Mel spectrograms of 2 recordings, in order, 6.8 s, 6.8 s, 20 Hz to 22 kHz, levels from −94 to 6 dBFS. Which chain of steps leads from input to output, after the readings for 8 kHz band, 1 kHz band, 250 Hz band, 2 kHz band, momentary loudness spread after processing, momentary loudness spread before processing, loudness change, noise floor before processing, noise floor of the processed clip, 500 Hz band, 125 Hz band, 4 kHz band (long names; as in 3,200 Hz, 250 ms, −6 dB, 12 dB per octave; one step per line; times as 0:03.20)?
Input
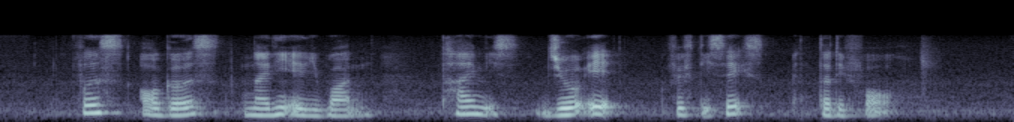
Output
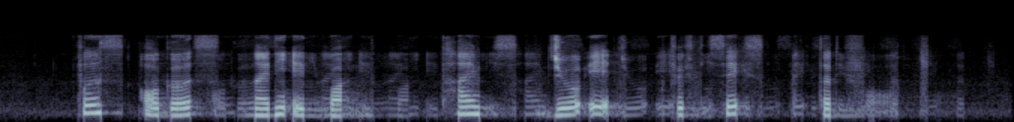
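can't be measured, −3.5 dB, −4.5 dB, −4.0 dB, 19 LU, 15 LU, −4.0 dB, −51 dBFS, −66 dBFS, −4.5 dB, −4.5 dB, −4.0 dB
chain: output level in coarse steps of 22 dB
repeating echo 445 ms, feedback 45%, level −22 dB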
